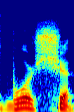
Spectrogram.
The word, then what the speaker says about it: borsch: By the way, you actually, the right version to pronounce it is borscht without T. And to actually spell it, Ukrainian version is borscht, and I don't know, for some reason T was added there.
